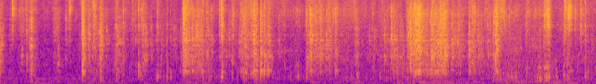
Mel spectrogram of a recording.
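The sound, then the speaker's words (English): Continuous rummaging through a tub of small hard game markers, with rattling, clicking and clattering pieces shifting against one another for several seconds, no voices. “Handy to have a tub of my markers.”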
